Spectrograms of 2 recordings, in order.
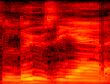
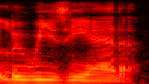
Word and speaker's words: Louisiana: It's Louisiana. It's not Louisiana. And it is. You sound like a damn Yankee when you say it like that.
